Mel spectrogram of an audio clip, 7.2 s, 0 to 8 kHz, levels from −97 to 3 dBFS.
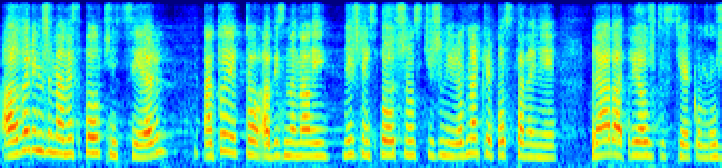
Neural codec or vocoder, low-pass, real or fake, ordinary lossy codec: codec, 32 kHz, 1.9 kbps, SNAC; 7.2 kHz; fake; none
